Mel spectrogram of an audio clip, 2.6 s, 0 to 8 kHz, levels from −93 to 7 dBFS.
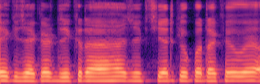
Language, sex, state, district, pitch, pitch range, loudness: Hindi, male, Odisha, Malkangiri, 140 Hz, 140-145 Hz, -15 LUFS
